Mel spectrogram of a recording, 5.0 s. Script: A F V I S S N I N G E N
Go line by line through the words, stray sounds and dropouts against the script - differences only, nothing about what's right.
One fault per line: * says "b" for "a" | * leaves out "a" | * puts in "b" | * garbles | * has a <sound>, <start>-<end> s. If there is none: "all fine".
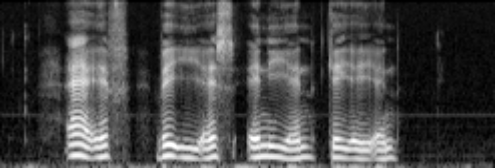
* leaves out "S"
